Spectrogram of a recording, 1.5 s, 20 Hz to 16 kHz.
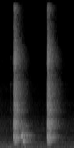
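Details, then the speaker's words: Focused shockwave therapy device pulsing on the operator's own hand at raised intensity: two sharp, loud snapping pulses about 0.7 seconds apart. "now I will increase the frequency. 120. In the multiple of 30, it will increase. You can feel the difference. You can feel the difference in the sound also,"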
